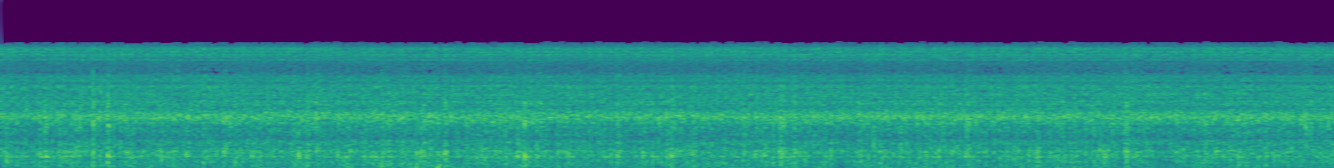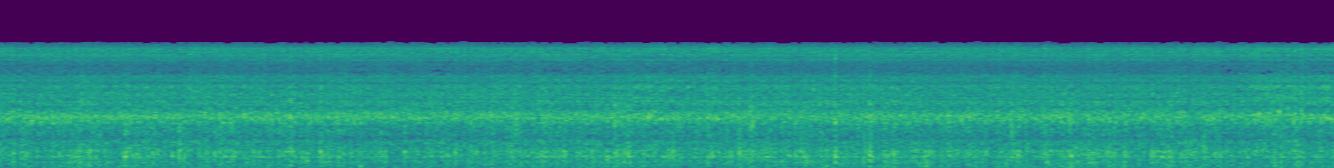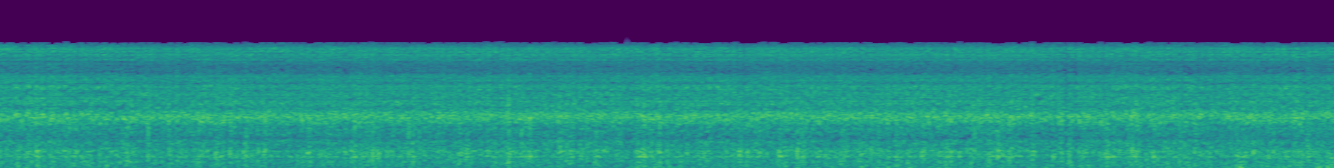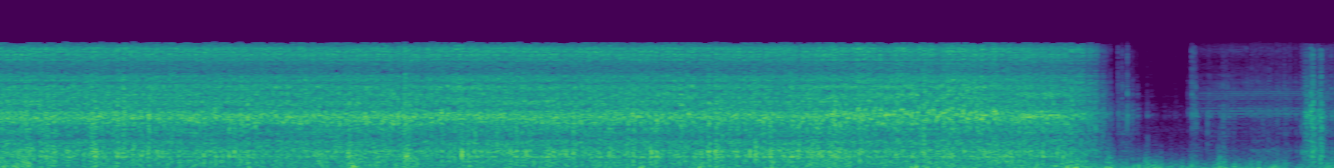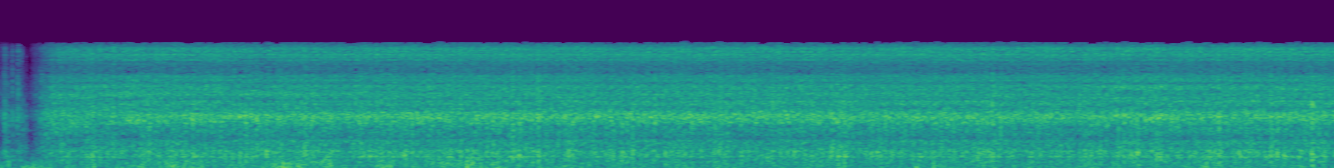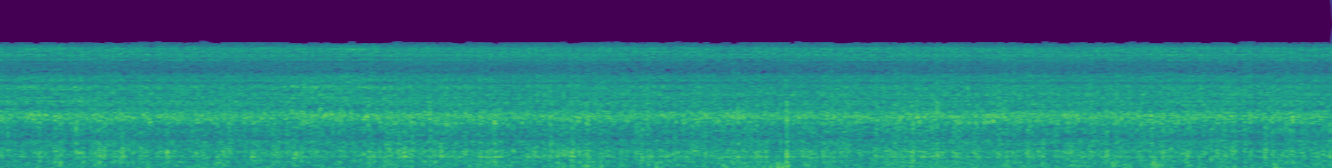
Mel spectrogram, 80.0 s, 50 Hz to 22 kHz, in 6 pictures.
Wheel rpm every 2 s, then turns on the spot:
160, 160, 170, 160, 160, 160, 160, 160, 160, 160, 160, 160, 160, 160, 160, 160, 160, 160, 160, 160, 160, 160, 160, 160, 160, 70, 10, 140, 160, 160, 160, 160, 160, 170, 160, 160, 160, 160, 160, 160.
none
